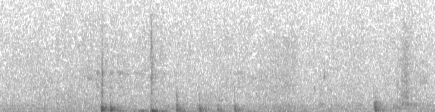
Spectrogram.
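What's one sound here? A man shifts about in his seat with soft bumps and knocks.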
